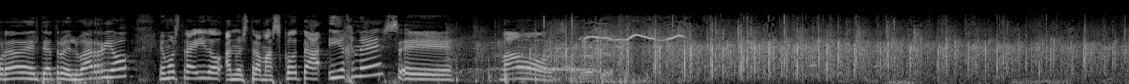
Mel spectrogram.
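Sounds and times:
speech: 0.0s - 6.8s
crowd applauding: 4.6s - 11.2s.

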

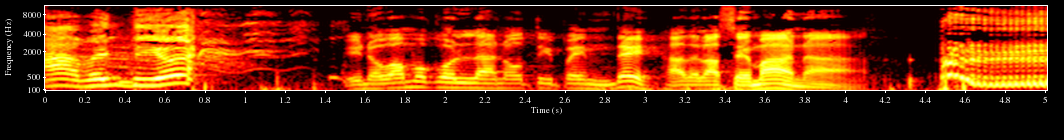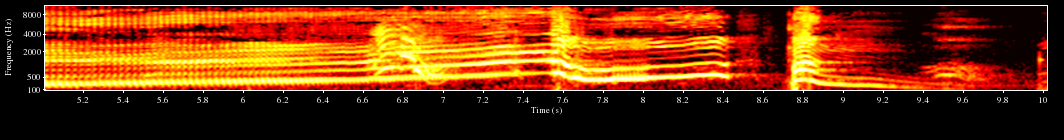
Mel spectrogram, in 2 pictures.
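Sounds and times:
speech: 0.0s - 0.9s, 1.5s - 5.1s
person imitating a howling dog: 4.5s - 9.2s.

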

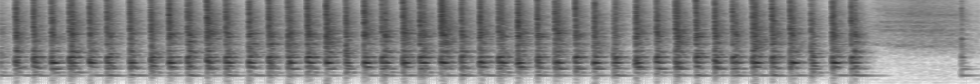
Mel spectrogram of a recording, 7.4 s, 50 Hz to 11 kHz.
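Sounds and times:
Haitian hand drum beaten in a fast even rhythm: 0.0s - 6.6s.

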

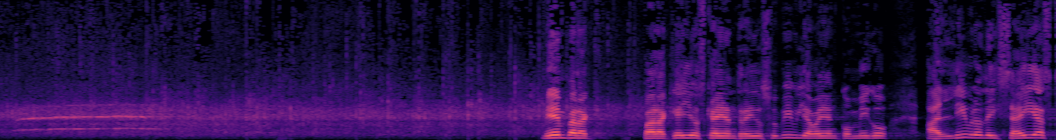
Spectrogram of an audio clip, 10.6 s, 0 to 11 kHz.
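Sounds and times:
audience applauding loudly: 0.0s - 7.3s
speech: 5.4s - 10.5s.

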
